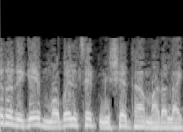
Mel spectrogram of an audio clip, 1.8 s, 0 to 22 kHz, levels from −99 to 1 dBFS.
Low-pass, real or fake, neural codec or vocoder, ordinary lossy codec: none; real; none; none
